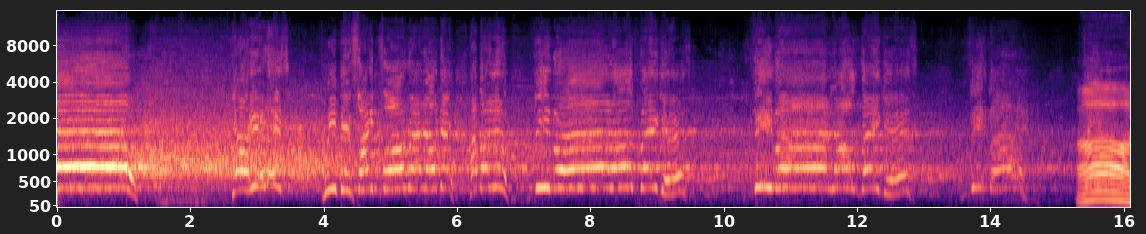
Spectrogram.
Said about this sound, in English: That was the worst attempt at getting a crowd to sing along with you.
